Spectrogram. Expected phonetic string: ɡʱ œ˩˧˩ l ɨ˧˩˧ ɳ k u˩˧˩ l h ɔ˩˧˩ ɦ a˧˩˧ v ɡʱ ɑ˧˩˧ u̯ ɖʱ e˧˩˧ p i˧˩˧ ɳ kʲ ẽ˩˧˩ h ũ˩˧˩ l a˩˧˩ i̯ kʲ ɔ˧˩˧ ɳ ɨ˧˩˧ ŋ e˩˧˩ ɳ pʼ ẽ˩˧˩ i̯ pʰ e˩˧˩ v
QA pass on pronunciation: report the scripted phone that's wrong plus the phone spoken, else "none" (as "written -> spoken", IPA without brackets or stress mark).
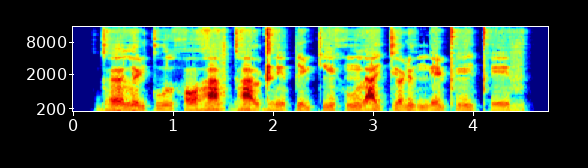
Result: ɑ˧˩˧ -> a˧˩˧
